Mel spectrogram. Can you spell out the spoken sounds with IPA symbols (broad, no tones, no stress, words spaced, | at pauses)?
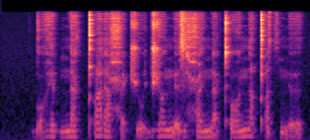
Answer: ɡɔ̰ɦɛbnaɡ qʼaɾaħə̰t͡ʃo̰ d͡ʒɔnə̰z ħə na̰kʼɔ nɛqʼat͡snə̰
